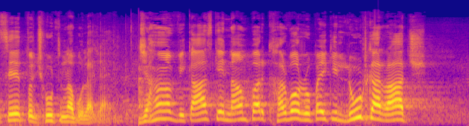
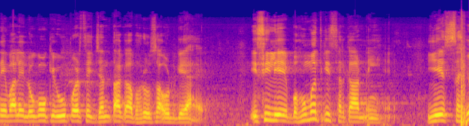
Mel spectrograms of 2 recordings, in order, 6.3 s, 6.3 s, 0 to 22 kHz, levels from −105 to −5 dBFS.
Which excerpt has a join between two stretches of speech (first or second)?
first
